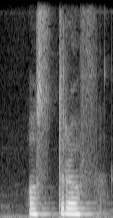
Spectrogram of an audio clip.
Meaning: island (land surrounded by water)
- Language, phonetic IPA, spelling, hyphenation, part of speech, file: Czech, [ˈostrof], ostrov, os‧t‧rov, noun, Cs-ostrov.ogg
